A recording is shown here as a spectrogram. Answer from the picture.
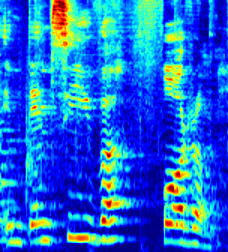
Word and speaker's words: intensiewe vorm: So, intensiewe vorm. Remember, W makes a V sound. So, intensiewe vorm.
